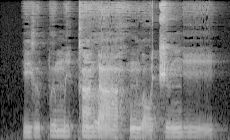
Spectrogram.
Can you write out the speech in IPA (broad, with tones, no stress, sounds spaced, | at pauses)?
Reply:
j ɨ˨ p ɨ˦ m i˧ k ã˦ l aː˨ h ũ˧ l ɔ˨ t͡ʃ ɨ˧ ŋ iː˦˨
